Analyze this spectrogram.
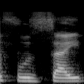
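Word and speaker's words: fuchsite: कुछ वो आता है ना क्या रूबी के फसाइट इसको प्रोनाउंसिएशन क्या होगा फसाइट हां फुसाइट हां बताएं क्या चीज आता है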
